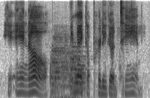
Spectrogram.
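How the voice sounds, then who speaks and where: A cartoonish character voice, female-sounding and at a medium pitch for a woman, moves along at a moderate pace. Faint music plays in the background. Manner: blunt, gruff.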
